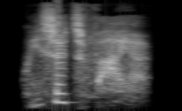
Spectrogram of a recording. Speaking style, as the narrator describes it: Pasha whispered incredulously

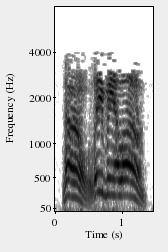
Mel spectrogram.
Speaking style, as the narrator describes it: shouted

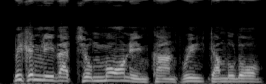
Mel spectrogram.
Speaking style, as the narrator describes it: said Sirius harshly

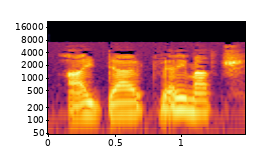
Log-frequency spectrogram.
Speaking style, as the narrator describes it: he said

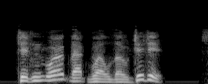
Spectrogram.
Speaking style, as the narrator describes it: said Harry, doing his utmost to keep his voice even

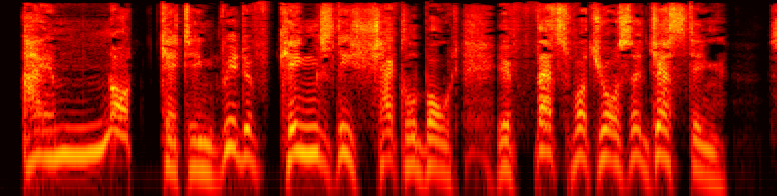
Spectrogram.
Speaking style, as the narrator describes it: said the Prime Minister hotly

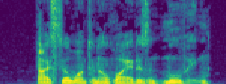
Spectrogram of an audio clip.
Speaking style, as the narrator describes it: Delora growled from behind

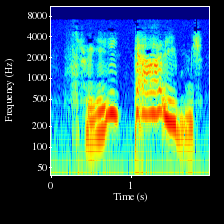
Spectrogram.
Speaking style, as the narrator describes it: he whimpered

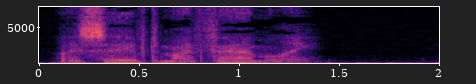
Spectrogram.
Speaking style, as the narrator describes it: he said softly

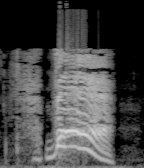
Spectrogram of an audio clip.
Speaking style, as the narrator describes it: yelled a sixth year

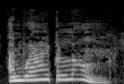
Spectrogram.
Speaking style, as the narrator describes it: he said in an emotional whisper

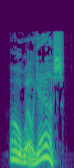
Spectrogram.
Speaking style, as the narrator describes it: Owen stammered

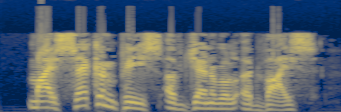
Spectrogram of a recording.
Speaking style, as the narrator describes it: said Moody loudly, interrupting him

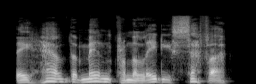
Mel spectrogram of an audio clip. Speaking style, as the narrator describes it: her voice faltered

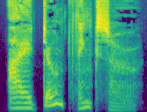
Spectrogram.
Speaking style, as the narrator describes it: said Dumbledore quietly

